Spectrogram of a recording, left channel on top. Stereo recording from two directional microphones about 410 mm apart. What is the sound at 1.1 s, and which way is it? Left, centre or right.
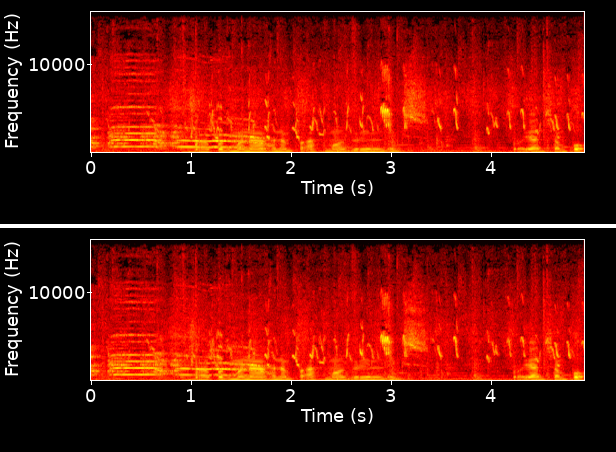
Speech, centre.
